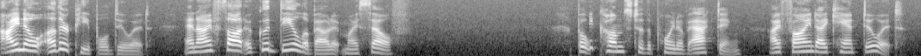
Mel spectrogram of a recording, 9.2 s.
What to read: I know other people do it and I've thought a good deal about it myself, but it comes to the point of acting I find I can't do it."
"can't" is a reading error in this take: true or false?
false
